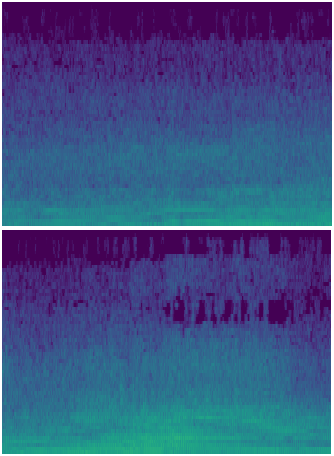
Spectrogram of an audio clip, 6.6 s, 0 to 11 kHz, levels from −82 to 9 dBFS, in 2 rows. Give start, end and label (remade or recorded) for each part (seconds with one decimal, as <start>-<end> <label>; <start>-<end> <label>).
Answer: 0.0-6.6 recorded

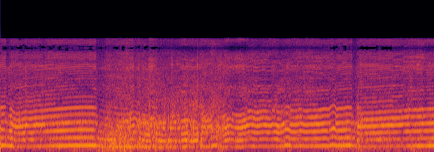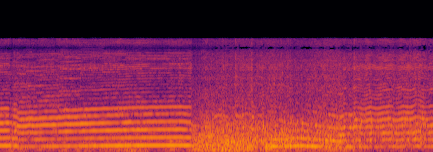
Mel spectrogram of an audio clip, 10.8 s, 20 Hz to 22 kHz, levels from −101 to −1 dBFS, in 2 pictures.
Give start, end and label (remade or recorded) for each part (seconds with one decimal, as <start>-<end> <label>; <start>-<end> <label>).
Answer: 0.0-2.0 recorded; 2.0-4.1 remade; 4.1-4.9 recorded; 4.9-8.1 remade; 8.1-10.8 recorded

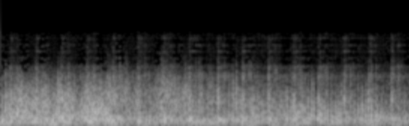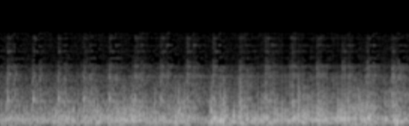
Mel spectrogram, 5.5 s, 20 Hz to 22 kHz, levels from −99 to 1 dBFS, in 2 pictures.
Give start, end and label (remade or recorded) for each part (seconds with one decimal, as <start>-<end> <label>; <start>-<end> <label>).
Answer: 0.0-1.3 recorded; 1.3-2.5 remade; 2.5-4.3 recorded; 4.3-5.1 remade; 5.1-5.5 recorded

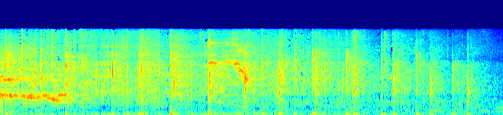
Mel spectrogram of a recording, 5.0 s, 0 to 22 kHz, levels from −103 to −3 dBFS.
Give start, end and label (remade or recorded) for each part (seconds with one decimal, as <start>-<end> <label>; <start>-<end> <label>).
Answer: 0.0-2.6 remade; 2.6-5.0 recorded

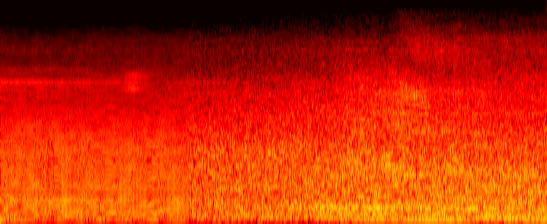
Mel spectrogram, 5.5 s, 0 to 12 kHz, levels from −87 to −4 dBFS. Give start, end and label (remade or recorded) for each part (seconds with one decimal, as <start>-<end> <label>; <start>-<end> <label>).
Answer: 0.0-1.9 remade; 1.9-5.5 recorded

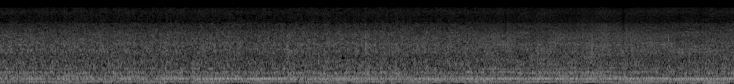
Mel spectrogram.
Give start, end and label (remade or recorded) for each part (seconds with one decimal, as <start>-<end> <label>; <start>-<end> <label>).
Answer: 0.0-4.8 recorded; 4.8-7.3 remade

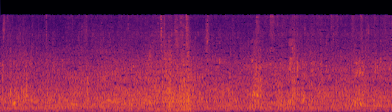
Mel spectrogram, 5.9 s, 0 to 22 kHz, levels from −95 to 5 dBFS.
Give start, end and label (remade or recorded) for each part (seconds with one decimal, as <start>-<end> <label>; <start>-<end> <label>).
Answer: 0.0-0.6 recorded; 0.6-3.4 remade; 3.4-3.9 recorded; 3.9-5.9 remade

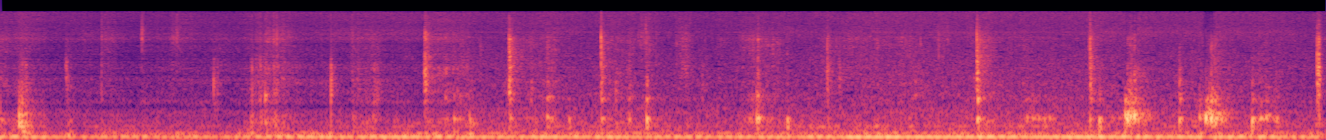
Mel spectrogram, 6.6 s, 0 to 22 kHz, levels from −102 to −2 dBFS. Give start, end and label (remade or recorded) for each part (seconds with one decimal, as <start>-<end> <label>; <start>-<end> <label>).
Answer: 0.0-2.3 remade; 2.3-6.6 recorded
